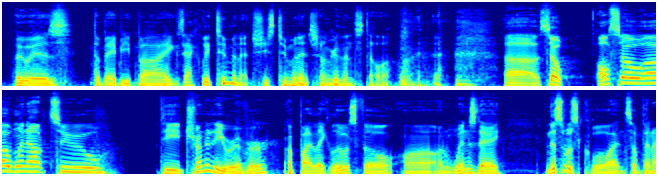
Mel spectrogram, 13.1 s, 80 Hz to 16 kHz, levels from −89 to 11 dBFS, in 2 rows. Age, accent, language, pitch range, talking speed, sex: 40-59, American, English, 95-120 Hz, 170 wpm, male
